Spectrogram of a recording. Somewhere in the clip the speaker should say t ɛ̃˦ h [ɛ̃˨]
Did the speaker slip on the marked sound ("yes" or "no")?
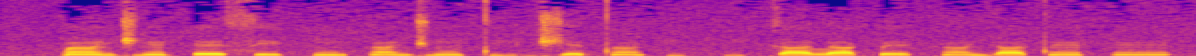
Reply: yes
